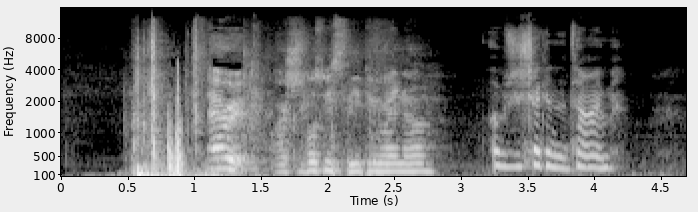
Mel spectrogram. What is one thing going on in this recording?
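A young boy speaks up close.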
